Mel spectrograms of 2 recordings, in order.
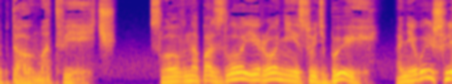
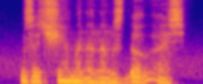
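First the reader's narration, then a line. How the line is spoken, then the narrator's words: Mutter. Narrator (Russian): пробормотал Игорь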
